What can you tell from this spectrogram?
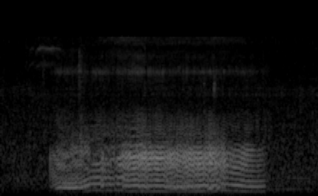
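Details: Shih Tzu in deep sleep snoring: one drawn-out, buzzing, nasal breath lasting about two seconds in a quiet room.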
